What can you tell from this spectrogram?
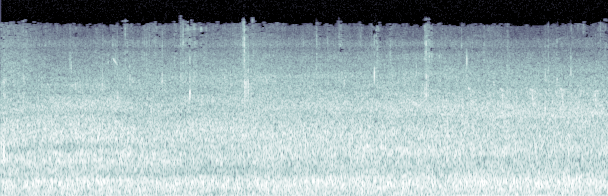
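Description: Steady rush of river water, with a few faint clicks.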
